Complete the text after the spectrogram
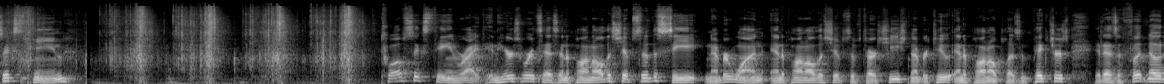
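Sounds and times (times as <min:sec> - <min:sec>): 
speech: 0:00.0 - 0:00.9, 0:03.9 - 0:11.6
scripture book pages rustling and turning: 0:00.0 - 0:03.8.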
